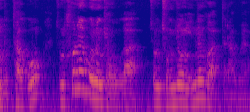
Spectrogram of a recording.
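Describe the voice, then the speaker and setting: There is noticeable background noise and audible room echo. A man talks at a fairly slow pace. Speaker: golf fitter and instructor. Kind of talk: video tutorial. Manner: talkative, long-winded explaining.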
